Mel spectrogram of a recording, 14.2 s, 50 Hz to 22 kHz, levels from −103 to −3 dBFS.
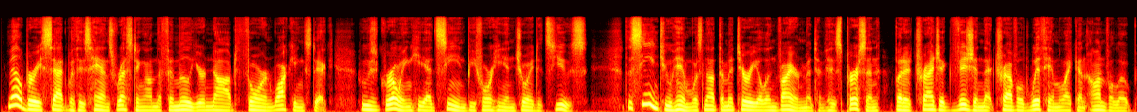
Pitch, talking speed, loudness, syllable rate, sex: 135 Hz, 195 wpm, -20 LUFS, 5.6 syllables/s, male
